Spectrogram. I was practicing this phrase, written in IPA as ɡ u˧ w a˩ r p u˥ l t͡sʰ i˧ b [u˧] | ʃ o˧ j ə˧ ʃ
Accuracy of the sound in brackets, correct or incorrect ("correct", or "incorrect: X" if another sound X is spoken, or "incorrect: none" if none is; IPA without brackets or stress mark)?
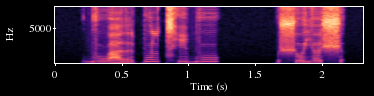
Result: incorrect: u˥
